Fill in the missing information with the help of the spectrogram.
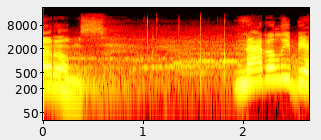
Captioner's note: audience cheers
